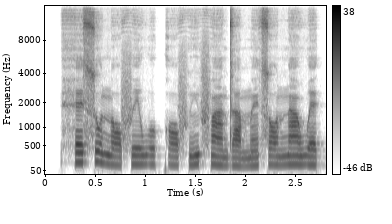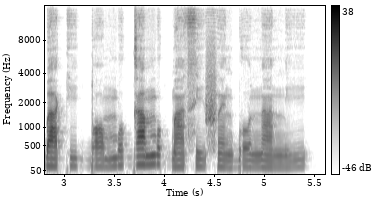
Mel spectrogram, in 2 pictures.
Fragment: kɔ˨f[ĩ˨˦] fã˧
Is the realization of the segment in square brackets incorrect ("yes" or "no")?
no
